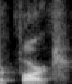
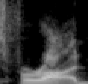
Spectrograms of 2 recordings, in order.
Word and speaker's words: Farhad: Farhad Muhammad, you know, I think you is once, it Farhad or Fart? – No, it's Fard is Fard. How it's spelled, but it's Farhad because I've known him for many years.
